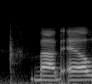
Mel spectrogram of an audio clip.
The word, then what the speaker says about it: Babylon: him a magnificent shrine or temple in Babylon pronounced Bob L which simply be a gateway of the god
